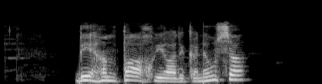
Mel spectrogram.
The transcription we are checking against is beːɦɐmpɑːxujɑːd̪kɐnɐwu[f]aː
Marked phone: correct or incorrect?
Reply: incorrect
